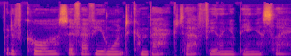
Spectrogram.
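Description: A woman speaks close and low in a breathy, half-voiced whisper, her tone gravelly with fry. She keeps a flat, even pitch and a slow, commanding pace as she guides the listener in hypnosis. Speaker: hypnosis audio creator.

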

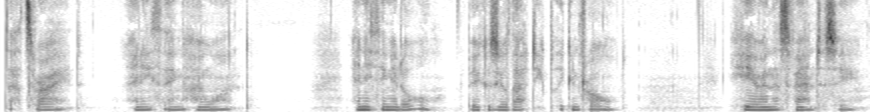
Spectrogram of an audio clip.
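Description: A woman speaks close and low in a breathy, half-voiced whisper, her tone gravelly with fry. She keeps a flat, even pitch and a slow, commanding pace as she guides the listener in hypnosis. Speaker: hypnosis audio creator.

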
